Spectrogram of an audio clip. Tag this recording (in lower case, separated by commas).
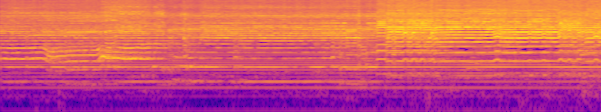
woodwind instrument, bagpipes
